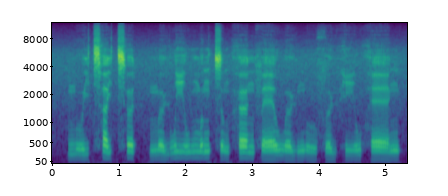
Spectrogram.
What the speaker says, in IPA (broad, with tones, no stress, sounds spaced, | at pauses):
m uː˨˧ j t͡sʰ ɐ˥ j t͡sʰ ɵ˥ t̚ | m ɵ˨˥ ɥ w iː˥ w m ʊ˥ ŋ t͡s ʊ˨˩ ŋ h œː˥ n f ɛː˨˧ w ɵ˨ ɥ ŋ uː˨˩ f ɵ˨˩ ɥ h iː˨˧ w h ɛː˧ ŋ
